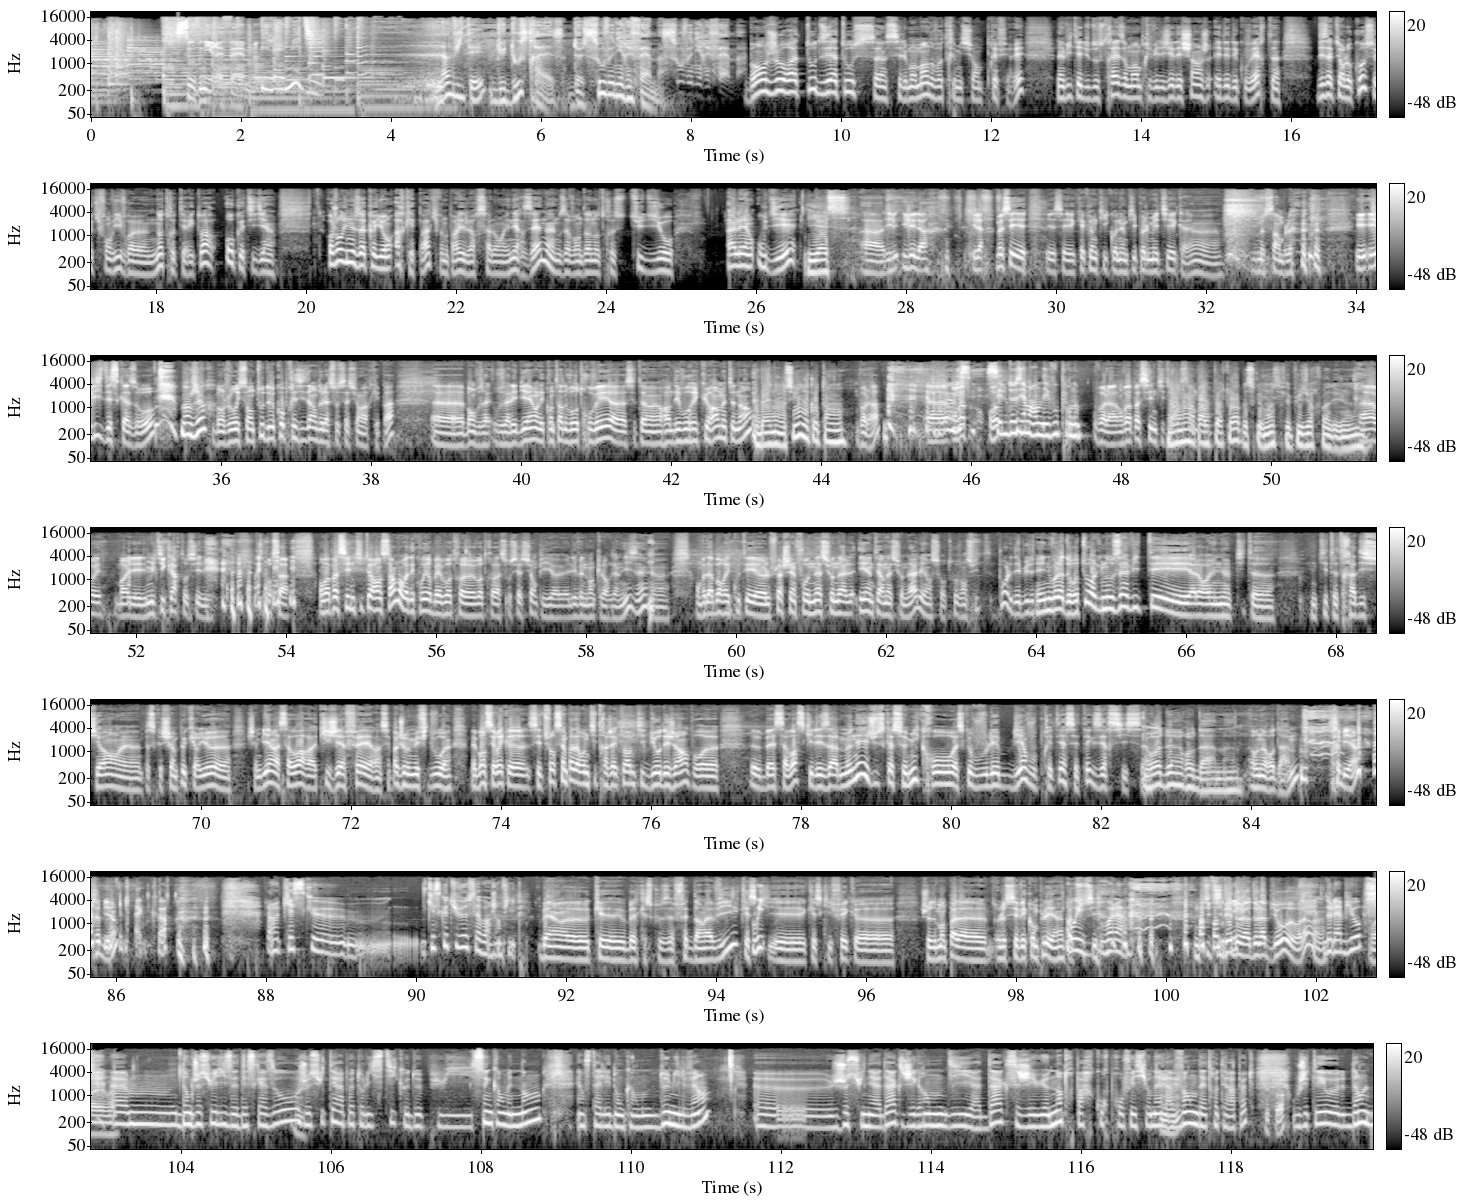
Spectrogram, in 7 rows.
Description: L'invité(e) du 12-13 accueillait aujourd'hui ARKHEPA, l'association qui organise le salon ENERZEN ce week-end dans la salle Amélie Charrière à Dax.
